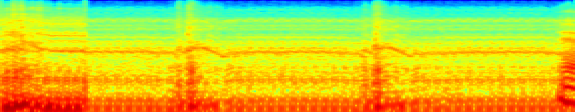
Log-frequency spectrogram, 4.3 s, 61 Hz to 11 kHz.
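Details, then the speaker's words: 2021 Honda NC750X DCT twin at cold start: idles evenly but each small throttle blip stutters and hesitates, and has stalled once. Recalled for lean fuel-injection ECU programming, before the ECU update. "so there's not any plane to throttle but when you open the throttle up just a little bit it always seems like it stutters whatever"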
